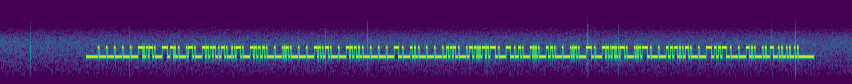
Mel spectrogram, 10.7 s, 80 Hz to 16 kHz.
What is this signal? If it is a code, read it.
RTTY (75 baud, 850 Hz shift), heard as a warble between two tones, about 1850 Hz centre, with static crashes. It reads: THE LAKE IS A POPULAR TOURIST DESTINATION.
